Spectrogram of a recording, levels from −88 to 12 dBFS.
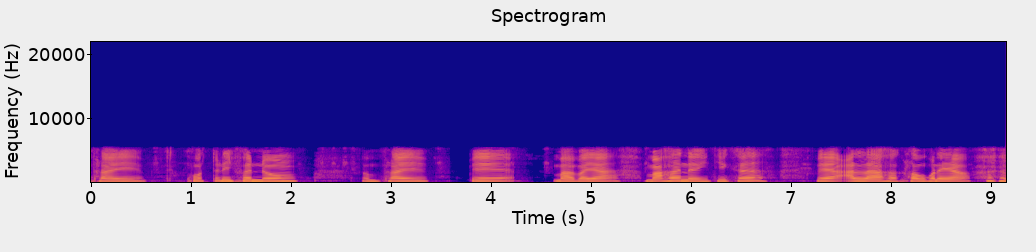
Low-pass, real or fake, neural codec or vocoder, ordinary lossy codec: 5.4 kHz; real; none; AAC, 48 kbps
